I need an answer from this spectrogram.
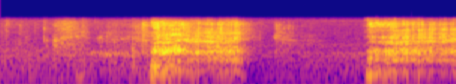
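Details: A bottle-raised male Canada lynx gives harsh, raspy, drawn-out calls, two long bursts separated by a quieter pause, defensively warning his keeper off his chicken leg at feeding time.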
